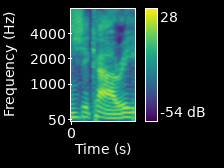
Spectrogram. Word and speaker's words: Sha'Carri: Is that how you pronounce her name? Sha'Carri, yeah.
